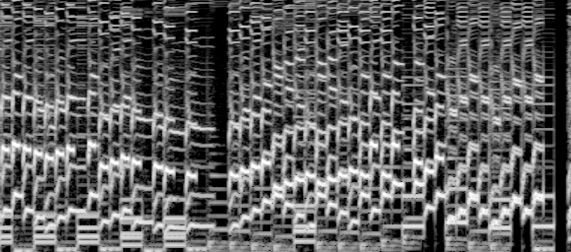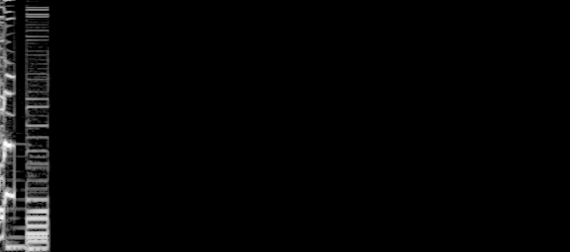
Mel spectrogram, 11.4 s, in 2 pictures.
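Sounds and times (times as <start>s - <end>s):
ragtime tune: 0.0s - 6.2s.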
